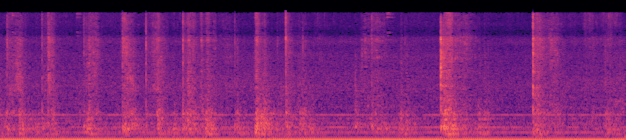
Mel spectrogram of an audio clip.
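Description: Metal spatula scraping and knocking against a steel kadai as thick semolina halwa is stirred, in short irregular scrapes, with two louder scrapes about five and a half and just under seven seconds in. A steady low hum sits under it.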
